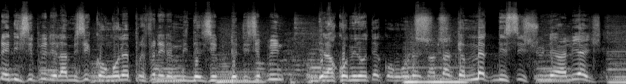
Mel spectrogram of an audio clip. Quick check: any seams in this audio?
no; 0 cuts

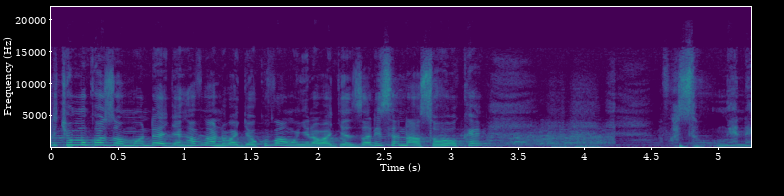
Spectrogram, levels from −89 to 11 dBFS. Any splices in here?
yes; 1 cut; at 4.2 s

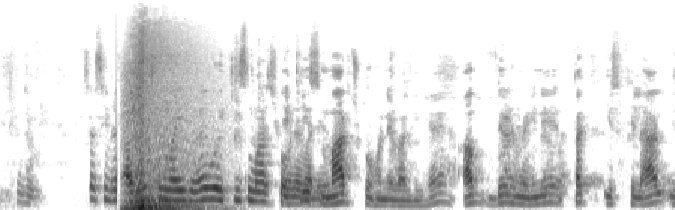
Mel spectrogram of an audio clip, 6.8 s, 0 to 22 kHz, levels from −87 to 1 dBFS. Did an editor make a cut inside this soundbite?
yes; 1 cut; at 1.2 s

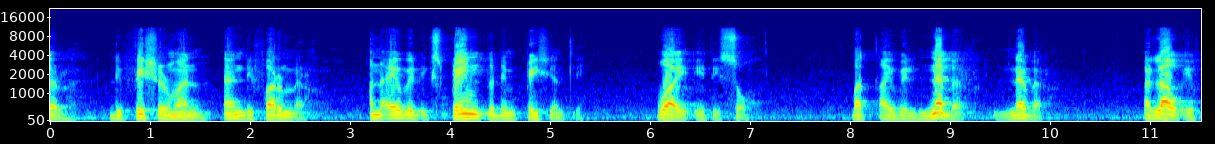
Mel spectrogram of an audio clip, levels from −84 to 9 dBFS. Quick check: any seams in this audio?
yes; 1 cut; at 1.6 s

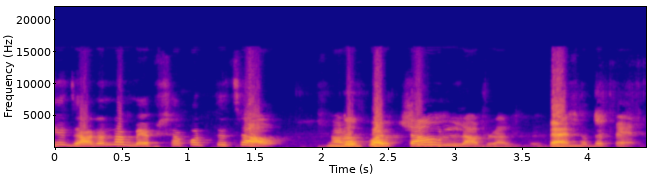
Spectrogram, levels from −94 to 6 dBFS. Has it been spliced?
no; 0 cuts

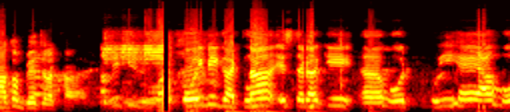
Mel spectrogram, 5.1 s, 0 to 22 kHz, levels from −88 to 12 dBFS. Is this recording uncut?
no; 1 cut; at 1.7 s

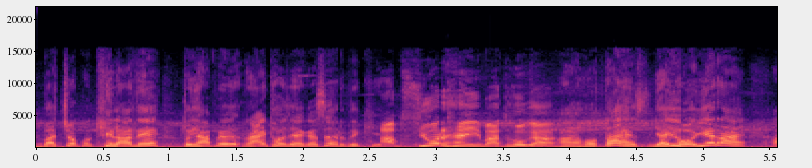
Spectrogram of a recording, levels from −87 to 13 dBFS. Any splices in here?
no; 0 cuts

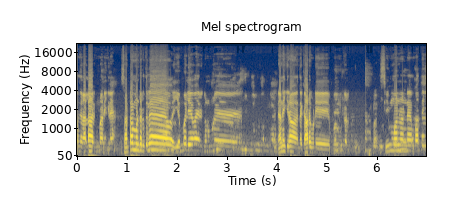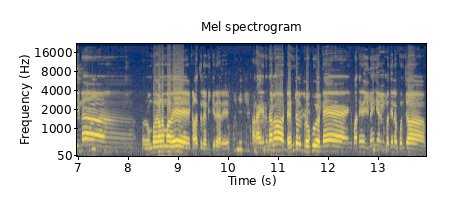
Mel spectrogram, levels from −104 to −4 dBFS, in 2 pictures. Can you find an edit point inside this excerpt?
yes; 1 cut; at 5.6 s

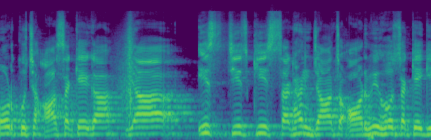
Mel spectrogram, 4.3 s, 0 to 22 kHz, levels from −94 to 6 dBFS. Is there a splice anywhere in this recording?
yes; 1 cut; at 1.2 s

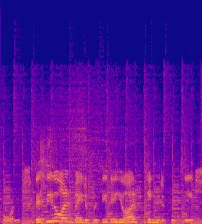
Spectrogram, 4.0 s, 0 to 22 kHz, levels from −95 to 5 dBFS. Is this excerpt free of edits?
yes; 0 cuts

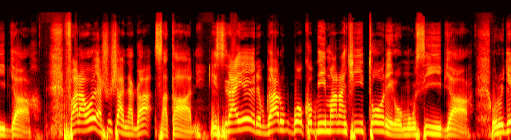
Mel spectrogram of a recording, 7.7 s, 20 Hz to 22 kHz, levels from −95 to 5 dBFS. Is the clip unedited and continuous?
yes; 0 cuts

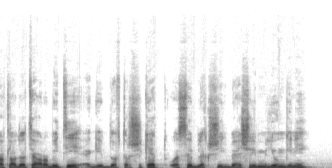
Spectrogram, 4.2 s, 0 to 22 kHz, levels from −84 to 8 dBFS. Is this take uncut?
yes; 0 cuts

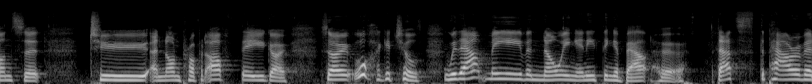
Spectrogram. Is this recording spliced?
yes; 1 cut; at 7.1 s

